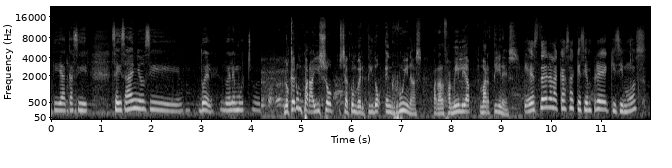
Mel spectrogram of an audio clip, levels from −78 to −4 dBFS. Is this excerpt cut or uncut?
cut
